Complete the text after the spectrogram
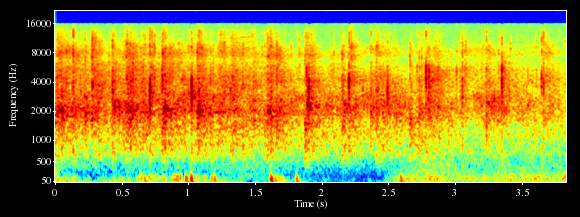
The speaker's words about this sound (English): God is so good. Give him a round of applause this morning. Come on.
